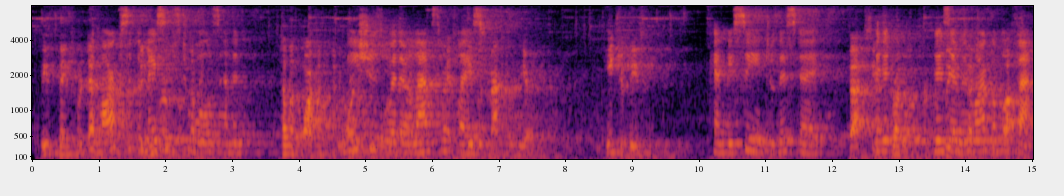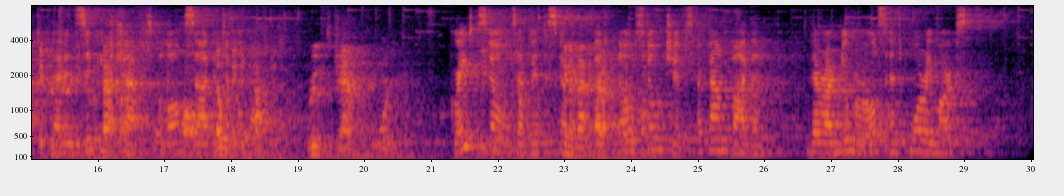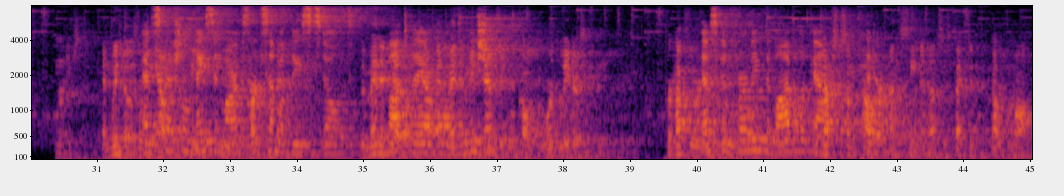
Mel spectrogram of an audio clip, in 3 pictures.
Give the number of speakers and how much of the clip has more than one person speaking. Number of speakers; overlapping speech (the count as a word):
two, about 46%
